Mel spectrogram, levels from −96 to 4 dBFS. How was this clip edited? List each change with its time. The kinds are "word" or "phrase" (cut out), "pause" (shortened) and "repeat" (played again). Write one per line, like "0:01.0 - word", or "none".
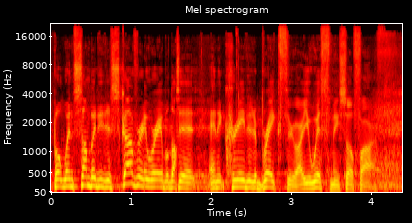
0:01.2 - phrase
0:01.6 - word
